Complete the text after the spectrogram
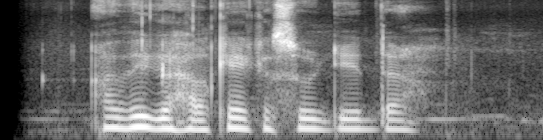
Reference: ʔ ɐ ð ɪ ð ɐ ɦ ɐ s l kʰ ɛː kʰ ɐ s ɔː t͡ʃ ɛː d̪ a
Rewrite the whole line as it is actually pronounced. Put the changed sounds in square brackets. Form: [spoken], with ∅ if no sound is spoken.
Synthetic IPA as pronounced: ʔ ɐ ð ɪ [ɣ] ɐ ɦ ɐ [∅] l kʰ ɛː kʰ ɐ s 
